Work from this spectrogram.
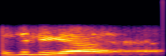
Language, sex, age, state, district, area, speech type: Maithili, female, 60+, Bihar, Supaul, rural, conversation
